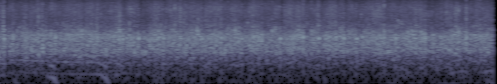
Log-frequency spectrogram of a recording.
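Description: Studio audience applause welcoming a couple of guests onto the set, a steady, dense wash of clapping that stays even from start to finish.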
